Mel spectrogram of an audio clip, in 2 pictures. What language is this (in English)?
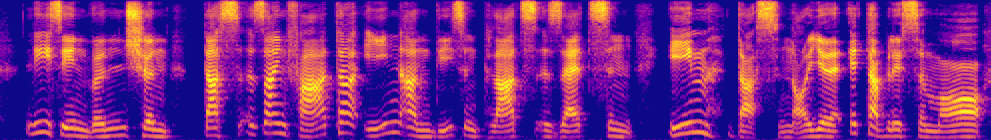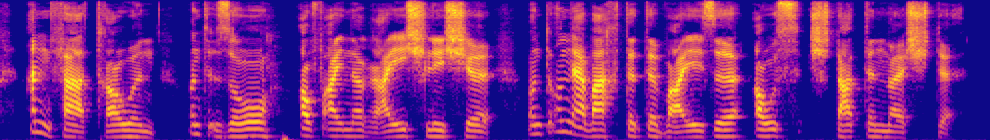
German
